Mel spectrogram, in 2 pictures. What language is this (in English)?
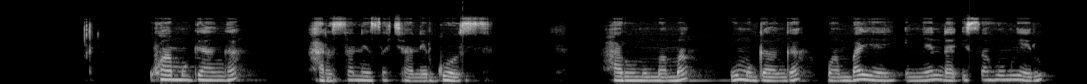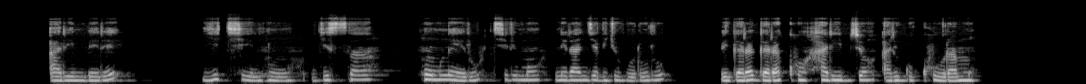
Kinyarwanda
